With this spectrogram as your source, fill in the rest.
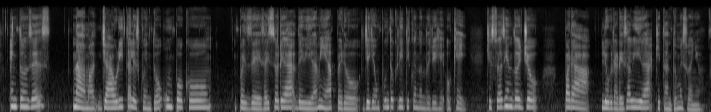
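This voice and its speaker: A woman speaks at a fairly slow pace and fairly high pitch, with a dark, mellow tone and ordinary pitch variation, in a very clean recording over a silent background. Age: 20s. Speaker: podcast host. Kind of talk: personal monologue.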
